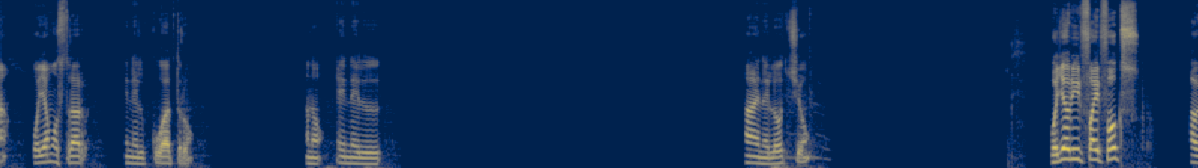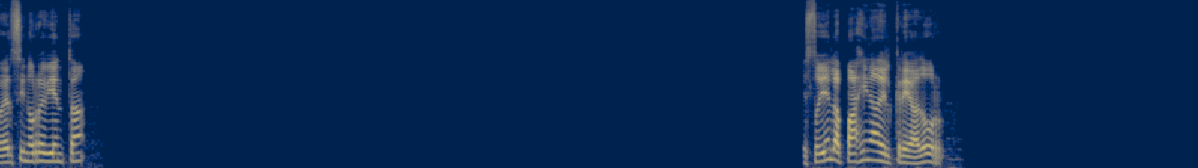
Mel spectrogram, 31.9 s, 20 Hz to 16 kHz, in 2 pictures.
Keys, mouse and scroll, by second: 14.8 alt+super+r, 17.8 Down, 18.0 Down, 18.6 Return.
